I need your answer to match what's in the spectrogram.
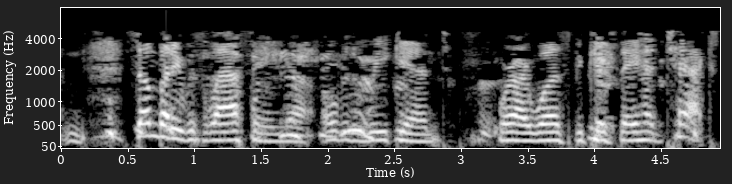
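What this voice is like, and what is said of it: Southern American accent. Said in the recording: “my accent here. You know, the you-ins and y'alls and all that”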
